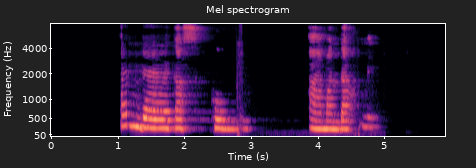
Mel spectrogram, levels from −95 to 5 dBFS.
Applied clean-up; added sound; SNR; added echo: neural mask model DeepFilterNet 3.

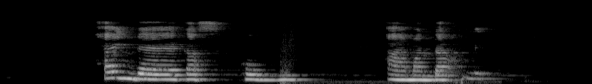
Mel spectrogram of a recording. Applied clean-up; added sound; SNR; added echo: neural separator model SepFormer DNS4.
